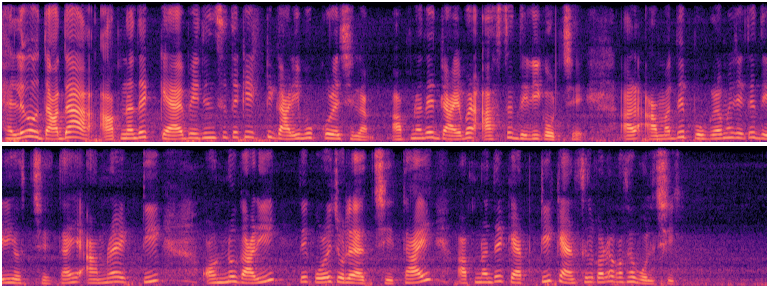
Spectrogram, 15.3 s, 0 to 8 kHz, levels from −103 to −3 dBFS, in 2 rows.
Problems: constant background noise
